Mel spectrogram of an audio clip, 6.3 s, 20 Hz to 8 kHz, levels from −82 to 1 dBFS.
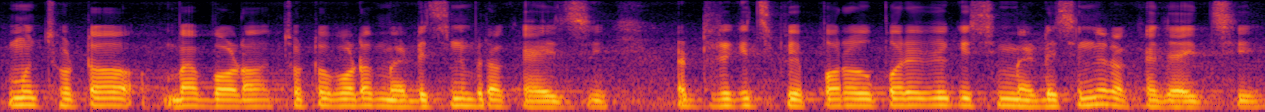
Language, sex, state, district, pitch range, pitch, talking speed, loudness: Odia, male, Odisha, Malkangiri, 120-140 Hz, 130 Hz, 150 wpm, -14 LUFS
